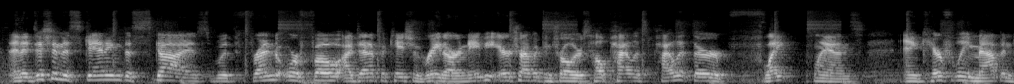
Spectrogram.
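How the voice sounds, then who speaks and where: A man's voice: fairly high pitch, sharp tone. A young American man presenting an informational vlog casually, switching between reading aloud and informal, jokey asides. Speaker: video creator, Navy corpsman.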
